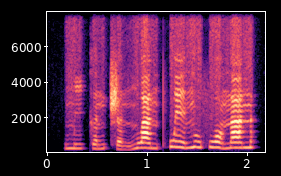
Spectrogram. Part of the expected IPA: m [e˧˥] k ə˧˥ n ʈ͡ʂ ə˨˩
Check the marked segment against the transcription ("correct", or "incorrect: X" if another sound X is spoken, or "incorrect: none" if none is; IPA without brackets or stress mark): incorrect: i˧˥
